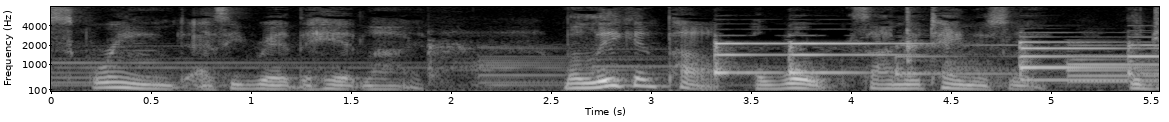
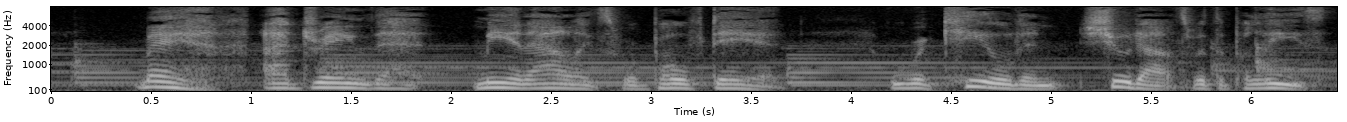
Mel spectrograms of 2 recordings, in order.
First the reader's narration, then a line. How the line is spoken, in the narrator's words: moaned Pop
